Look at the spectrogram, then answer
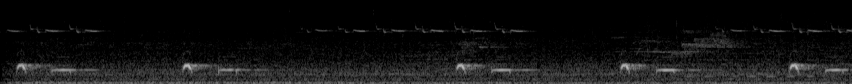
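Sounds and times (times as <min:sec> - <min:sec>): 
bird hooting call falling to a lower second note: 0:00.0 - 0:01.0, 0:01.8 - 0:02.7, 0:03.4 - 0:05.4, 0:06.1 - 0:08.5.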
